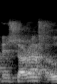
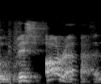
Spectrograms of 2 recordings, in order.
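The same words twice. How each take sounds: First: Visharecha said without the ayin; wrong pronunciation. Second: Uvisharecha said with the ayin sounded; correct pronunciation. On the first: Retold or imitated. A teacher mimics the careless version, dropping the ayin. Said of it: "It's not visharecha". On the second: Shown as a demonstration. A teacher models the correct form, ayin clearly sounded. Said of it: "They leave out the ayin".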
